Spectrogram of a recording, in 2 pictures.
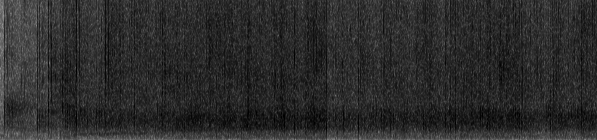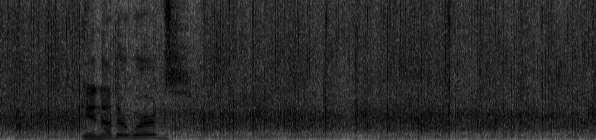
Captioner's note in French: Applaudissements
